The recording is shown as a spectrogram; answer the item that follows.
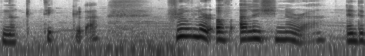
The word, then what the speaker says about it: Nocticula: It's pronounced Nocticula, ruler of Alishinura and the Midnight Isles, a powerful demon lord, and the one they call her Lady in Shadow.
